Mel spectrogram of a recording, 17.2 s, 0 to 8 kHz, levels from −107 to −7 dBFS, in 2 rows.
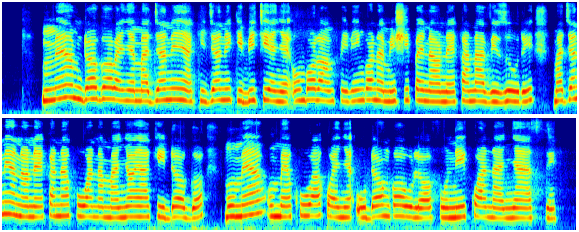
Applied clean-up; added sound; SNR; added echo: neural mask model DeepFilterNet 3.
